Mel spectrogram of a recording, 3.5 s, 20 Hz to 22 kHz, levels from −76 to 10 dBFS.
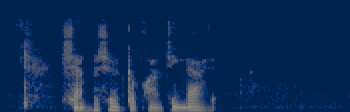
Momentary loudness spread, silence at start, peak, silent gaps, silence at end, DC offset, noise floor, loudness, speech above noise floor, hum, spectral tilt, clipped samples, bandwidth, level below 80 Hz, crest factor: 11 LU; 0.2 s; -8 dBFS; none; 1.35 s; under 0.1%; -66 dBFS; -32 LUFS; 36 dB; none; -5 dB/octave; under 0.1%; 11.5 kHz; -58 dBFS; 26 dB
